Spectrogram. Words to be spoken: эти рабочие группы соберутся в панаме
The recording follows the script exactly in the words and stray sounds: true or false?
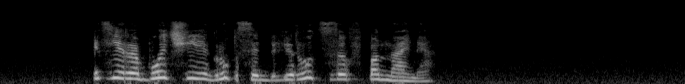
true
